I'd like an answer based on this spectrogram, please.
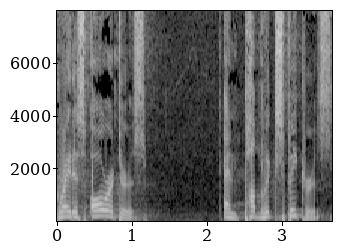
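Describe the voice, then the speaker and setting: A man with a Southern US accent speaks at a high pitch in a dark, mellow tone. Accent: Southern US (Georgia). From US South, Atlanta, Georgia. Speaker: preacher. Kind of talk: sermon.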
